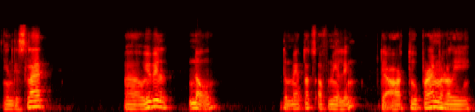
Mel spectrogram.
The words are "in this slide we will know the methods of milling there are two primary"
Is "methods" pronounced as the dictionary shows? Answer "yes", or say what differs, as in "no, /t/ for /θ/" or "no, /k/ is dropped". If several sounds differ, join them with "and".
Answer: no, /t/ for /θ/ and /s/ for /z/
